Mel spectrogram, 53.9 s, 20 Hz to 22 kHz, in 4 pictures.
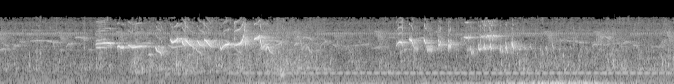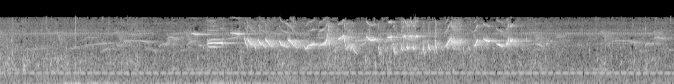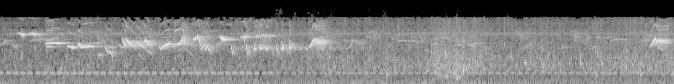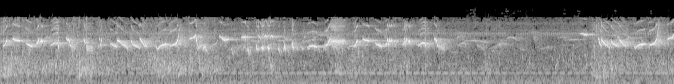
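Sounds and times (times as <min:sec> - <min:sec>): songbird chirping rapidly: 0:07.6 - 0:12.4.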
